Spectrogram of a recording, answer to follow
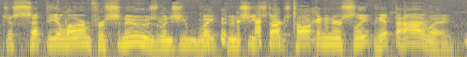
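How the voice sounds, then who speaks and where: A man's voice: a little high, animated, normal speed, a little hiss or hum. A man hosting a radio interview in casual, blunt, joking and salty talk. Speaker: radio show host.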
